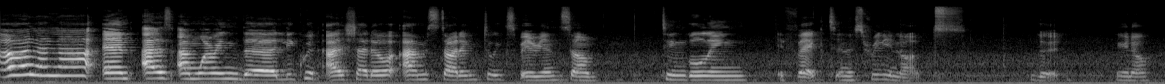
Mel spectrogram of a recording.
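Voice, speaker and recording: Noticeable background noise sits under a woman talking at a very slow pace with long, frequent pauses. Her loudness swings a lot. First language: French. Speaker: beauty vlogger. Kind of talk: product review. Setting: home recording at night.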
